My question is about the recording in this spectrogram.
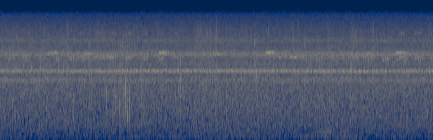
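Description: Night insects: a continuous high-pitched drone with a fainter, higher pulsing chirp above it, over a steady hiss of outdoor background noise, and one faint click about two and a half seconds in.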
